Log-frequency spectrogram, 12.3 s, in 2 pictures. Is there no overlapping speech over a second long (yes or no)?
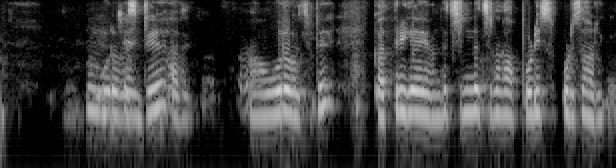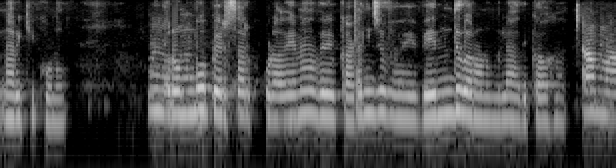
yes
